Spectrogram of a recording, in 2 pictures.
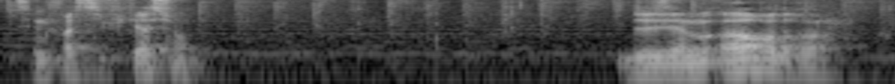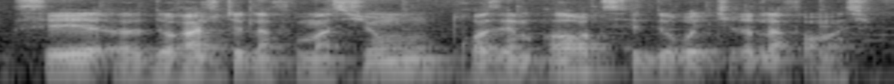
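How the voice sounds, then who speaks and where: A man hosting a calm live-stream debate, reasoning aloud in a hesitant way with many fillers and restarts. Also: fairly low pitch, normal speed, soft background music. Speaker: host. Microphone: remote live-stream call.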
